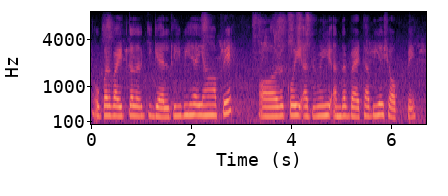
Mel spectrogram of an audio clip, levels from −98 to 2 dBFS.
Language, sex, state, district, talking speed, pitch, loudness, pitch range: Hindi, female, Jharkhand, Jamtara, 150 wpm, 210 Hz, -26 LUFS, 200-220 Hz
